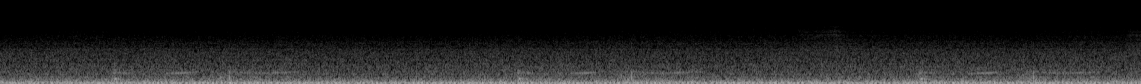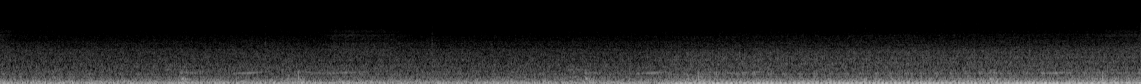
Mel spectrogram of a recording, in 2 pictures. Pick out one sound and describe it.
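Windshield wipers swish back and forth at a steady pace.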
